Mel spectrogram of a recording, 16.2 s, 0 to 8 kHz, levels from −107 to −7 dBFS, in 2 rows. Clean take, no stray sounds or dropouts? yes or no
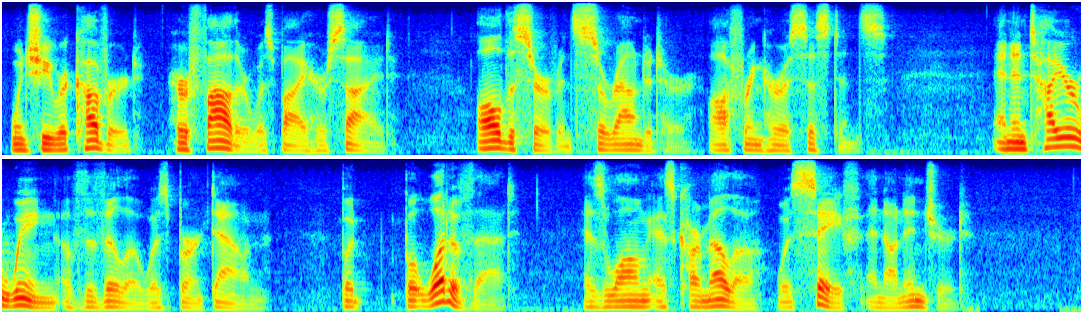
yes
